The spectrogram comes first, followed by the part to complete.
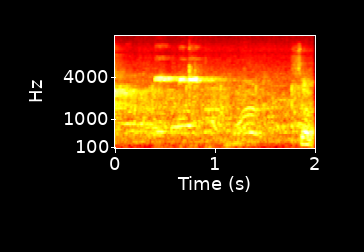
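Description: Gymnasium crowd murmur with faint distant voices, and a short high squeak about half a second in. The scoreboard horn, sounded for a substitution, cuts off right at the start.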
